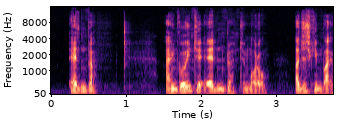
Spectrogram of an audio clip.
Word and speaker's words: Edinburgh: might say well that's Edinburgh Edinburgh some days Edinburgh and somebody might say Edinburgh in Edinburgh in fact when you're pronouncing it you use a schwa so it's pronounced in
